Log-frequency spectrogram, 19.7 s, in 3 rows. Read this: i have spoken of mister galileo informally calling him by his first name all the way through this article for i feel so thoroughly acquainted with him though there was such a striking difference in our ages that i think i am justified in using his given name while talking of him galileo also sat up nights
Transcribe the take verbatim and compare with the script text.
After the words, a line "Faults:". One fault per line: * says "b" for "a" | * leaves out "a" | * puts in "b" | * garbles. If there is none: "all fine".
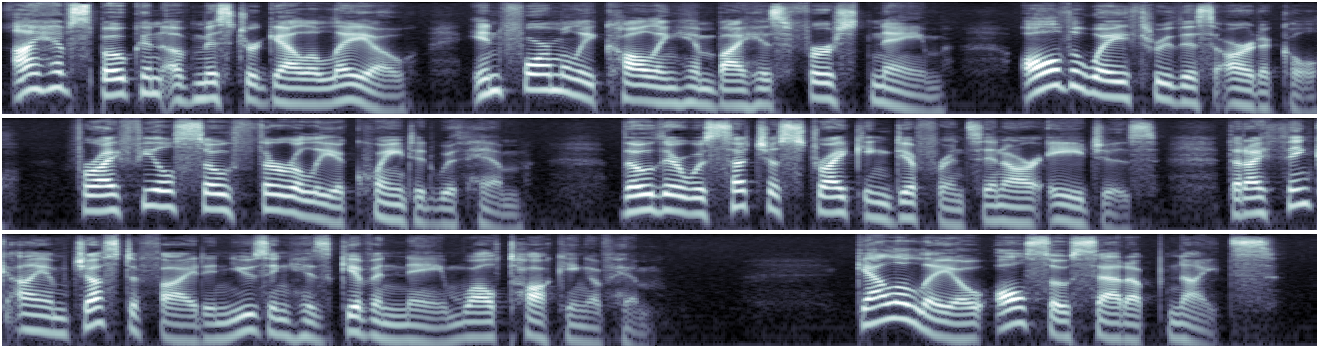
i have spoken of mister galileo informally calling him by his first name all the way through this article for i feel so thoroughly acquainted with him though there was such a striking difference in our ages that i think i am justified in using his given name while talking of him galileo also sat up nights
Faults:
all fine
